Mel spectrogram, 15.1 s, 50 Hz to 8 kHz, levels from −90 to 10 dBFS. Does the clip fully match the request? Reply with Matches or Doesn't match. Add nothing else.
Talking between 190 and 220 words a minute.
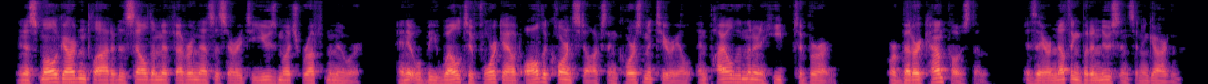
Matches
